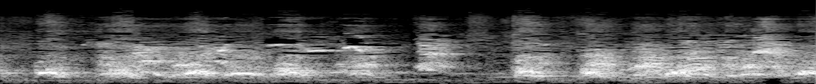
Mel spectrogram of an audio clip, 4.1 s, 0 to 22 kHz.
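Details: Dogs kept at a Nonsan, South Korea meat farm and puppy mill in January 2017, about 150 of breeds including Doberman, Shar Pei, Chow Chow and Golden Retriever; several animals bark and yip in bursts, with whimpering notes between.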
